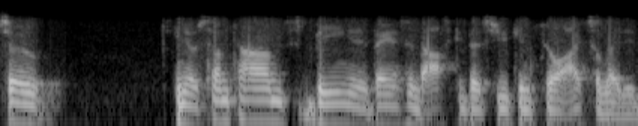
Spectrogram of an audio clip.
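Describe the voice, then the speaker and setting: Talking at a very fast pace, a man with a Southern Louisiana accent uses ordinary pitch variation. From south Louisiana. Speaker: gastroenterologist. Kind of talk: webinar presentation. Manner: casual, with many fillers.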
